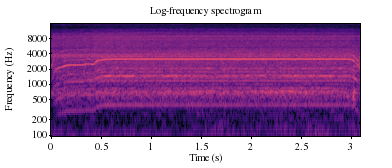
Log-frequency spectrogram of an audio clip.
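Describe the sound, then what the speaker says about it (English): A power drill with a small bit boring a hole through a metal part of an old Willys jeep, one steady high whine running about three seconds and winding down at the end, close up with no talking. "Just drill right through the bottom of it."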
